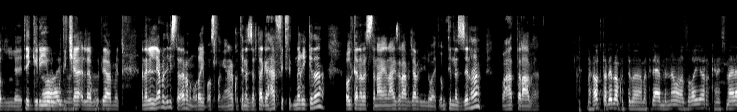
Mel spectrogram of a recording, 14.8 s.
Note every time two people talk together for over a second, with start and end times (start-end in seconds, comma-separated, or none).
0.8-2.2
